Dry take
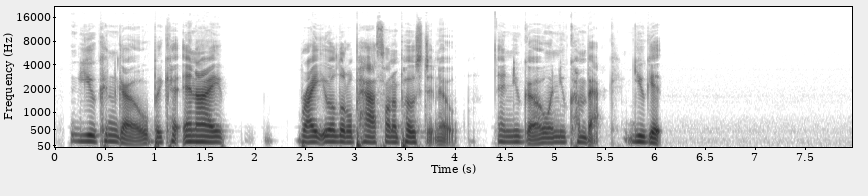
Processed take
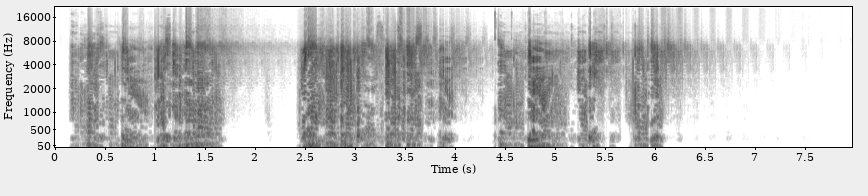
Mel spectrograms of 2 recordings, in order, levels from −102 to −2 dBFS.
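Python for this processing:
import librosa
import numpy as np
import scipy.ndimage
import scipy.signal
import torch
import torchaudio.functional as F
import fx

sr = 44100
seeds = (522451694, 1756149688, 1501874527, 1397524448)

y = 10.0 ** (-18.0 / 20.0) * (np.abs((x / 10.0 ** (-18.0 / 20.0) + 3.0) % 4.0 - 2.0) - 1.0)
y = fx.transient(y, sr, attack_db=11, sustain_db=-4)
y = fx.curve_eq(y, sr, hz=(140.0, 230.0, 370.0, 520.0, 6000.0, 9300.0), db=(0, -27, -7, 2, 15, -7))
y = fx.spec_gate(y, sr, threshold_db=-30, keep='weak')
y = fx.echo_wet_highpass(y, sr, ms=165, feedback_pct=59, hz=5300.0, wet_db=-13.5)
y = fx.transient(y, sr, attack_db=12, sustain_db=-3)
y = fx.high_shelf(y, sr, hz=9200.0, db=7.5, at=(3.42, 3.82))
y = fx.sustainer(y, sr, db_per_s=69.0)
y = F.gain(torch.from_numpy(y), 7.0).numpy()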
